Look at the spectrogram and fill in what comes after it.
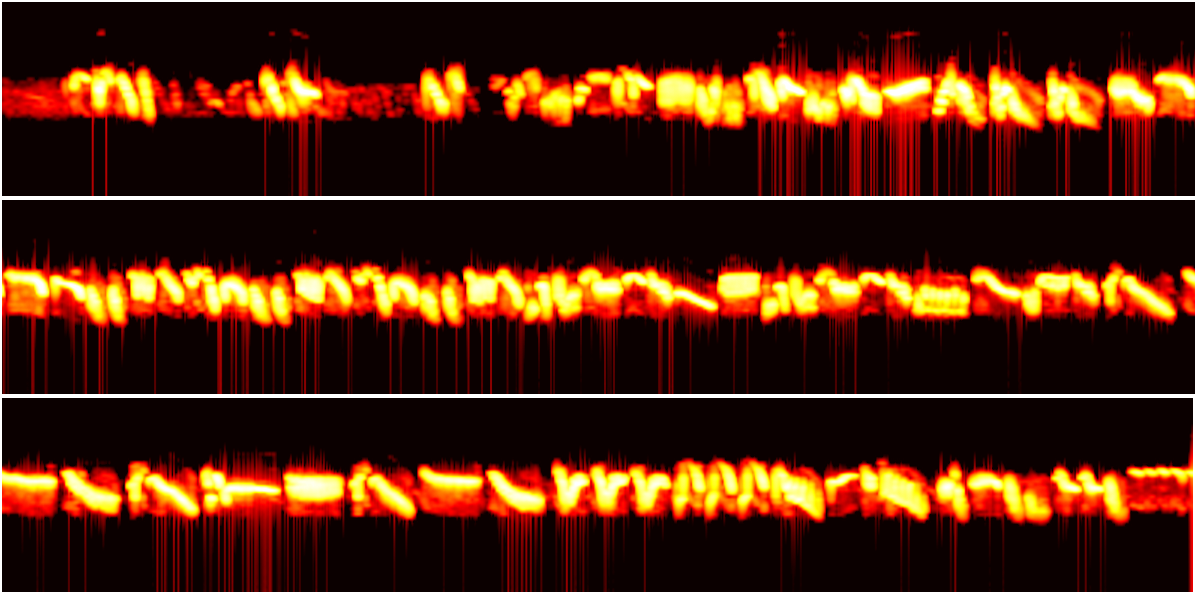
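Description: A songbird singing a fast, unbroken run of short chirps and quick downward-sweeping whistles, pausing briefly about a second in before carrying on.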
